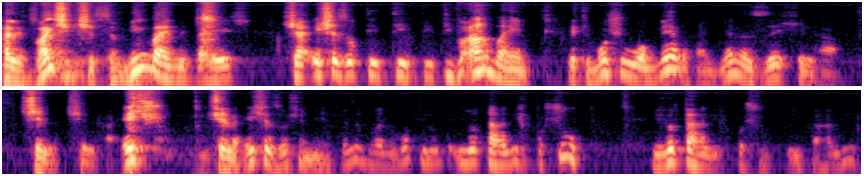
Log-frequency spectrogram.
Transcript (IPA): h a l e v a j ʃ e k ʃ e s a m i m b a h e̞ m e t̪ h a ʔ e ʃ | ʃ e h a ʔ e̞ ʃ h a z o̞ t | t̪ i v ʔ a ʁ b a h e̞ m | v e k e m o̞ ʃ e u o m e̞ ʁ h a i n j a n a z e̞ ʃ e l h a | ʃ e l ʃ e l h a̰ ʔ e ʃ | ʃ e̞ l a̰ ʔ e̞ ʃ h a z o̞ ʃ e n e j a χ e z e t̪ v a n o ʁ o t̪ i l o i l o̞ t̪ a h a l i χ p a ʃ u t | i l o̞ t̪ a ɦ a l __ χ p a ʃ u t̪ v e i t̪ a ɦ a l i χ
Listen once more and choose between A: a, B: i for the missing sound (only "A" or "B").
B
